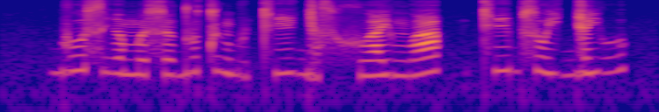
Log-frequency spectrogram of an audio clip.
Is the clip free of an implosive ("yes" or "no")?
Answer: yes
